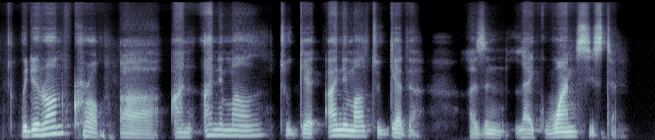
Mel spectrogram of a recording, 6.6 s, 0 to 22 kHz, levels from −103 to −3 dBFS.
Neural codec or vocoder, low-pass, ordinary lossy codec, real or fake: autoencoder, 48 kHz, 32 numbers a frame, DAC-VAE, trained on Japanese speech; none; none; fake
